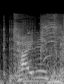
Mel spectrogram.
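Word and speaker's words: Tidus: - if you don't know how the correct pronunciation is Titus comes on the tie no like he is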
